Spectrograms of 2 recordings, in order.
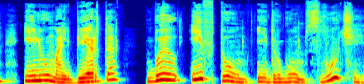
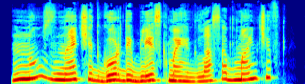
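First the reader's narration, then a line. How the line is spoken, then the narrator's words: Plain. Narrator (Russian): ответила она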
